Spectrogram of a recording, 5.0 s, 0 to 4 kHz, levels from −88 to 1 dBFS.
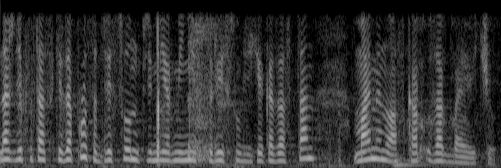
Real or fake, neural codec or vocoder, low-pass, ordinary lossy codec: real; none; 3.6 kHz; none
